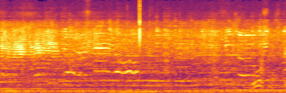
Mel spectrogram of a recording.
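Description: Racing cars' engines running at a distance on a dirt autocross track, a steady low drone, mixed with music playing over the track's loudspeakers. A brief sharp click comes about two seconds in.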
